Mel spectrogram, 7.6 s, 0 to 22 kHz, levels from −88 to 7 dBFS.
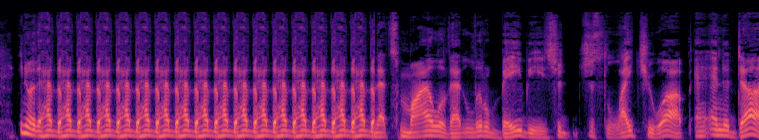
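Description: From 0.60 s to 3.74 s the speech falls into a broken-record loop: a 196 ms fragment plays 16 times back to back, likely because the stream stalled and kept resending its last piece. Unlike an echo, nothing decays, and the lost speech never returns.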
